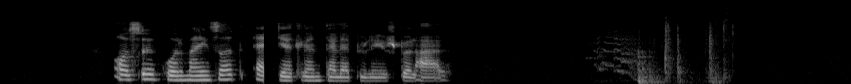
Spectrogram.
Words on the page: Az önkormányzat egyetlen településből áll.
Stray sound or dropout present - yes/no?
yes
